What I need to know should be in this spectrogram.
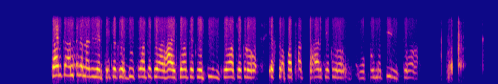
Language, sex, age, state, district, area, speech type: Maithili, female, 30-45, Bihar, Begusarai, urban, conversation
